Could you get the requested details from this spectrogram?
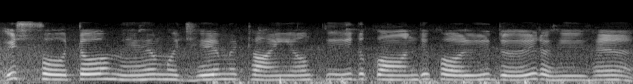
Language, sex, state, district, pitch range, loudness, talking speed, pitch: Hindi, female, Madhya Pradesh, Katni, 210-235 Hz, -15 LUFS, 105 wpm, 220 Hz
